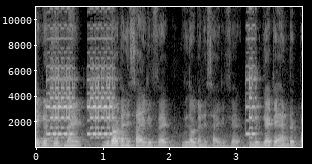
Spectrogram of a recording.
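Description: A telephone ringing in two short bursts in the first second, with a brief third ring a little past three seconds, under a man talking steadily: an incoming call on a phone-in line.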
